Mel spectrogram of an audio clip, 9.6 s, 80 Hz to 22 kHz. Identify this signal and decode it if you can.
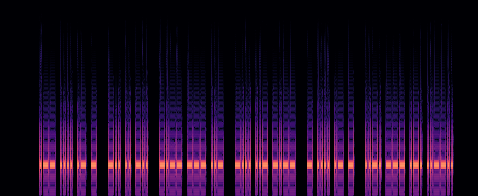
Morse code, heard as a keyed tone, about 34 wpm, 700 Hz. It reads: WHAT DID YOU BUY THAT FOR?
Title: Sentences from Top 700 Words 35wpm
